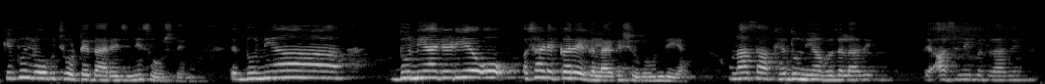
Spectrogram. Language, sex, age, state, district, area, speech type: Dogri, female, 45-60, Jammu and Kashmir, Jammu, urban, spontaneous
